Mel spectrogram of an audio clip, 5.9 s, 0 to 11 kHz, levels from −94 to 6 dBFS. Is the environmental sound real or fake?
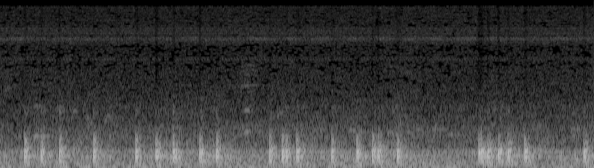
real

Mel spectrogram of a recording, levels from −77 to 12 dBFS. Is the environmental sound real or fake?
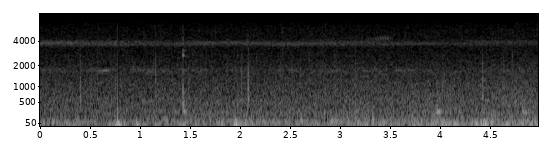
fake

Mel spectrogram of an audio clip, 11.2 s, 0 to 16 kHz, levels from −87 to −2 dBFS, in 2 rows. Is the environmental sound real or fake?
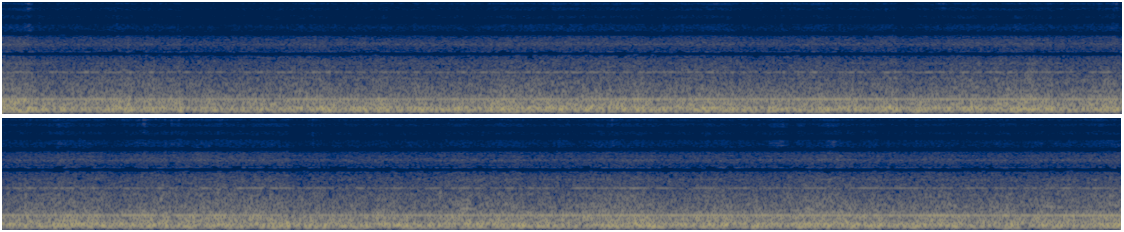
real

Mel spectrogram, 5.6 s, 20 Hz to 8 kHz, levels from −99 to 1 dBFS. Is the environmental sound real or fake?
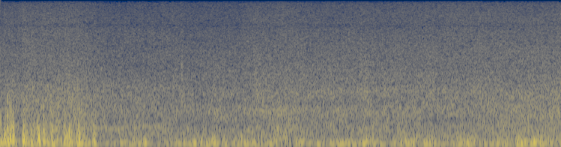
real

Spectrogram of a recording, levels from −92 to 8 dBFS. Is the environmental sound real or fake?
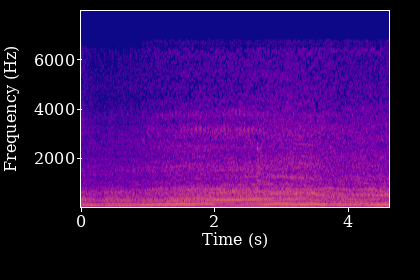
real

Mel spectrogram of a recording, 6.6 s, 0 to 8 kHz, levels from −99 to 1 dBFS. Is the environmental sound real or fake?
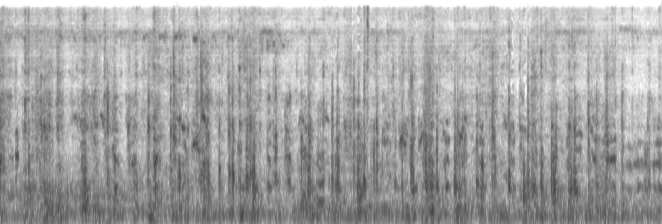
fake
